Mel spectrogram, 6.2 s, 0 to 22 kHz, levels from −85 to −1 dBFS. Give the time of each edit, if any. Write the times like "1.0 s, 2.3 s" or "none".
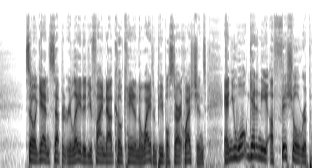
1.3 s, 2.3 s, 3.0 s, 3.6 s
